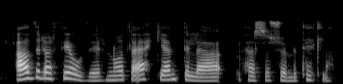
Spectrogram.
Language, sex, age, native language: Icelandic, female, 40-49, Icelandic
